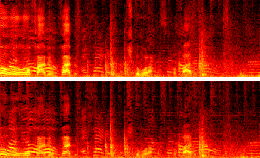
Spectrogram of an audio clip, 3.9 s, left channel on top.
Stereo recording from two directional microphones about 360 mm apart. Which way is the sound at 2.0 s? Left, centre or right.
Left.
